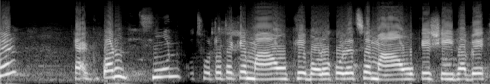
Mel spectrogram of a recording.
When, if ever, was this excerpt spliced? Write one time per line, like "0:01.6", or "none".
0:01.9

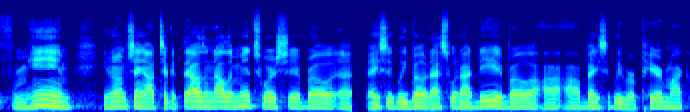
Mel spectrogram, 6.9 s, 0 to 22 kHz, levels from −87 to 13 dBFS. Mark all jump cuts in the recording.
0:03.5

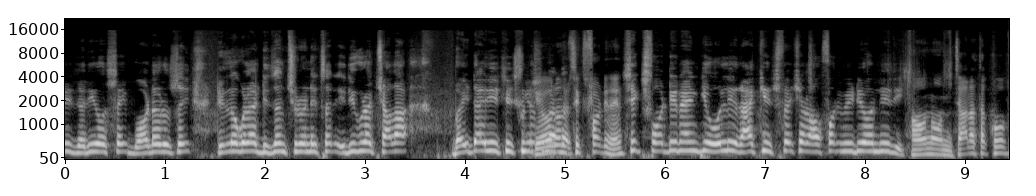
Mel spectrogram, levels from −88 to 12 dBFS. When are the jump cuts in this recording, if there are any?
0:04.7

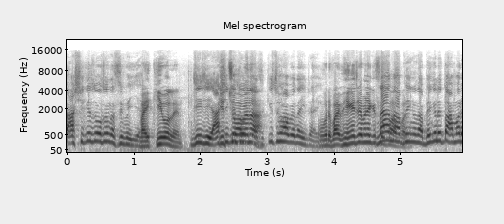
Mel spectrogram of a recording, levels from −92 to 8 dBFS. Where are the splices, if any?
none

